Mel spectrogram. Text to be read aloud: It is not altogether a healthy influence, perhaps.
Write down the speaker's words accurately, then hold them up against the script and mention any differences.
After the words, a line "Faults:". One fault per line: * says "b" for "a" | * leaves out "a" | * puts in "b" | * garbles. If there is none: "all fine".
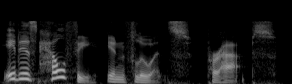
It is healthy influence, perhaps.
Faults:
* leaves out "not altogether a"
